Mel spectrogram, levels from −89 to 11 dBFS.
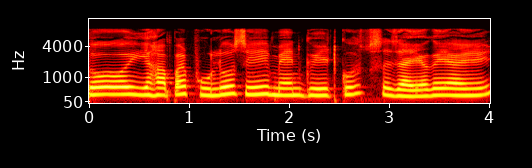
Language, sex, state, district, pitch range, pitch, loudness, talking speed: Hindi, female, Himachal Pradesh, Shimla, 235-265 Hz, 245 Hz, -12 LUFS, 165 wpm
